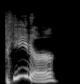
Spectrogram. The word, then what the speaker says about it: Peadar: This is how Irish it is. It's spelled P-E-A-D-A-R. – Oh, all right. – Right? That is Irish. That's very Gaelic. Peter Doyle, 66, and he has a nephew, Declan Haughey, or Haughey.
